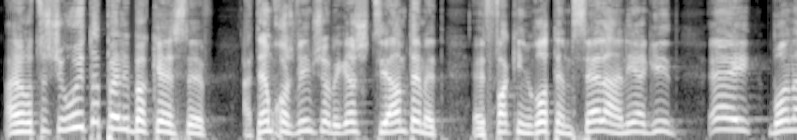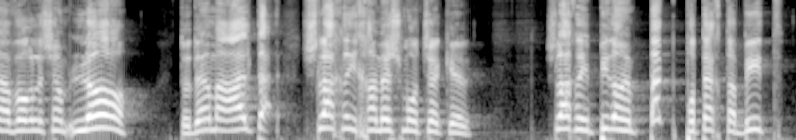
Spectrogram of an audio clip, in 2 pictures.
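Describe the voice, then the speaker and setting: Young guy ranting stand-up style, high smooth voice, crude and sarcastic, dry close sound. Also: dry recording. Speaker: comedian. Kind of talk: stand-up rant.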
